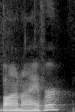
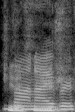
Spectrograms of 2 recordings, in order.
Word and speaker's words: Bon Iver: It's featuring and co-written by Justin Vernon, made famous from the group Bon Iver. or Bon Iver. Yeah, that's... I don't know the correct pronunciation.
